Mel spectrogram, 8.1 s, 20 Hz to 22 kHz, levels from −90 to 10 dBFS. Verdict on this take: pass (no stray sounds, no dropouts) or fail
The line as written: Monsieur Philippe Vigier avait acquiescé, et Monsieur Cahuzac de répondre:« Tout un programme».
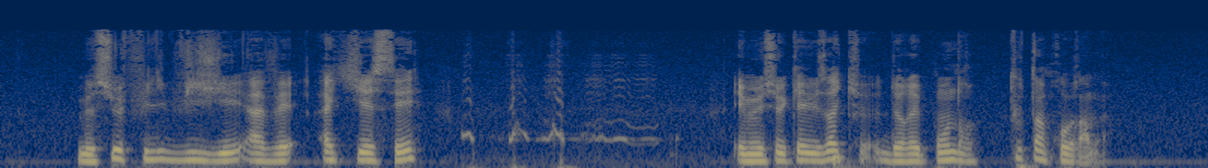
fail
